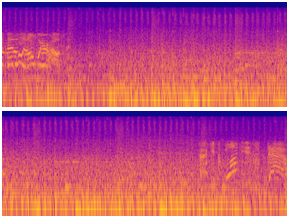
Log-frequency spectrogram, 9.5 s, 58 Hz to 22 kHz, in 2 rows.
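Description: Two helicopters close in within Grand Theft Auto 5, their rotor drone dense and steady throughout, with bursts of gunfire mixed in and talk over the top.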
